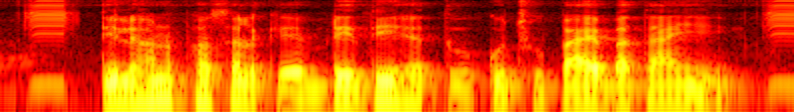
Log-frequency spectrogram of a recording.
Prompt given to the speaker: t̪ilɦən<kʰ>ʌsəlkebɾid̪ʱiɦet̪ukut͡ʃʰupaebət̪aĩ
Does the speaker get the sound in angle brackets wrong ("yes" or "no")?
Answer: yes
